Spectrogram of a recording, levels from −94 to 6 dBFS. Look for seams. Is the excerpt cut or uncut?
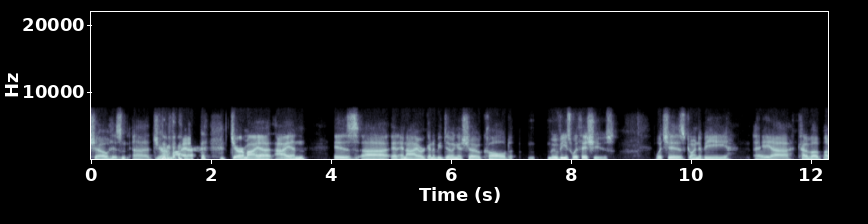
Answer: uncut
